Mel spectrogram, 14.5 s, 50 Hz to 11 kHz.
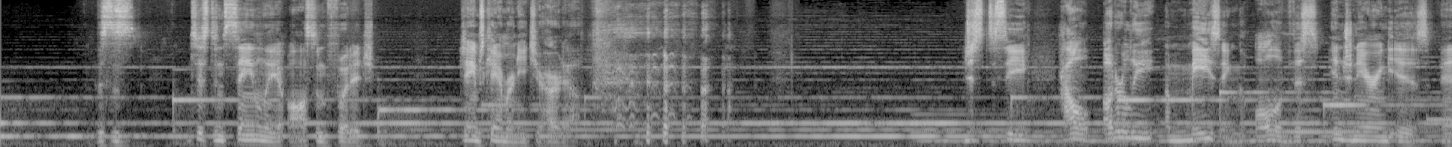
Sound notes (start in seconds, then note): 5.9 laughs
